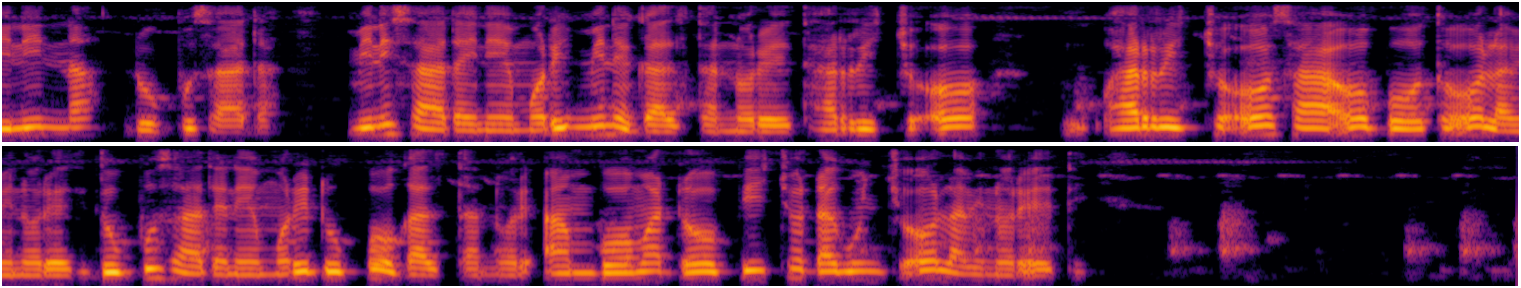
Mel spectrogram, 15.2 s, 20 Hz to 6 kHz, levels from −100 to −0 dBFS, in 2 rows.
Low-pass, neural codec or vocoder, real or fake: 5.4 kHz; none; real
